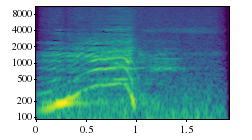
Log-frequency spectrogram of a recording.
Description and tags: ANMLFarm Kuh-Bulle-Agressiv 09 IOKA NONE Hofefeld
Bull calling aggressively.
bull, calls, countryside, cow, cows, farm, fields, herds, moo, mooing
